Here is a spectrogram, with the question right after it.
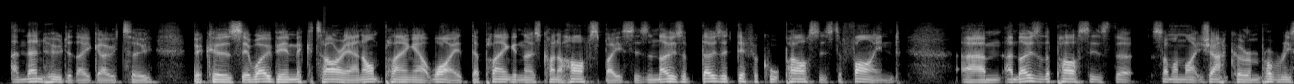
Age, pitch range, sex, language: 20-39, 105-125 Hz, male, English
